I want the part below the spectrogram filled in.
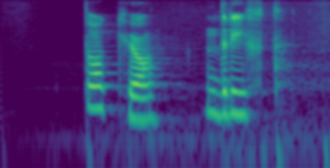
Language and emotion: Russian, neutral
